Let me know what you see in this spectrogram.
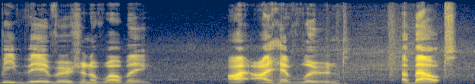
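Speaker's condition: Cerebral palsy; morphine not allowed after it

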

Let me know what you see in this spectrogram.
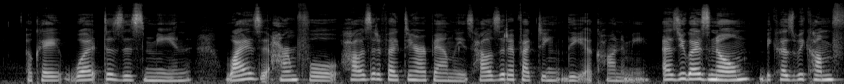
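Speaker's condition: No condition

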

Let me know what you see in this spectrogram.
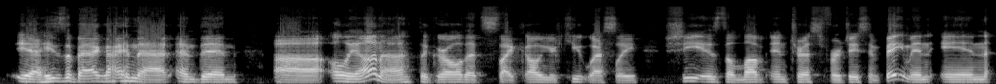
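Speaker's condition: No condition

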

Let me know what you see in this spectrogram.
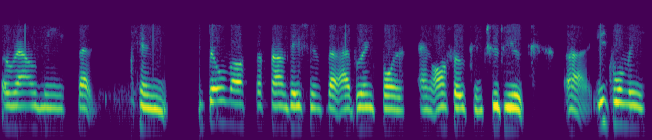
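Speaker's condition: Cerebral palsy; congenital

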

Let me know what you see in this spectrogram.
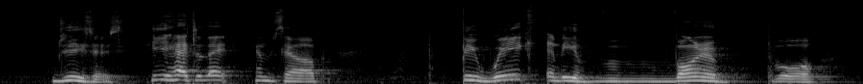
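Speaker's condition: Cerebral palsy; jokingly calls Siri speech therapist

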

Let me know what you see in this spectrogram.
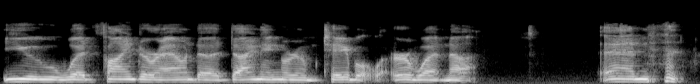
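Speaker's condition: Ataxia from traumatic brain injury; tracheotomy avoided

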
